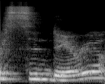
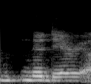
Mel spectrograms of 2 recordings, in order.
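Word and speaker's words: Cnidaria: either I'm going to not pronounce the C cuz it's either cinderia or nidaria and I'm just going to call it naria easier okay we have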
